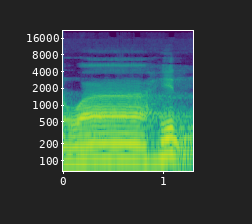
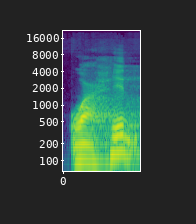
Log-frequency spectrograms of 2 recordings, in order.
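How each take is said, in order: First: The first vowel is said long. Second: The first vowel is said short. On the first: It means the One, without any second. The speaker calls it right. "dengan wawu dibaca panjang" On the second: It means one, a number followed by two and three. The speaker calls it wrong. "ketika wawu dibaca pendek"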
